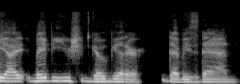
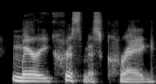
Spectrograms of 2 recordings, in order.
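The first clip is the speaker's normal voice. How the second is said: plain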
